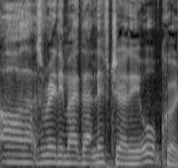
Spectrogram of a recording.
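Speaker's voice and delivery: ordinary talk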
